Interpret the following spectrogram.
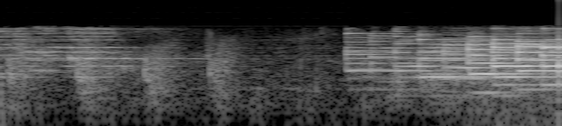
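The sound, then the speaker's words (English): A cell phone ringtone plays a bright, melodic electronic tune, pauses briefly, then starts again louder and fuller, ringing steadily with no one speaking. “All right, hang on, cell phone's going off here.”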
